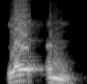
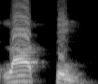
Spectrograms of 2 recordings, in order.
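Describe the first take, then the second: First: The T sound is dropped. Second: The T sound is clearly pronounced. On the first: "but American accent Latin. No T, no T" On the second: "We read it"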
